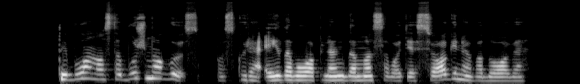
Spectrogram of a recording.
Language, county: Lithuanian, Šiauliai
